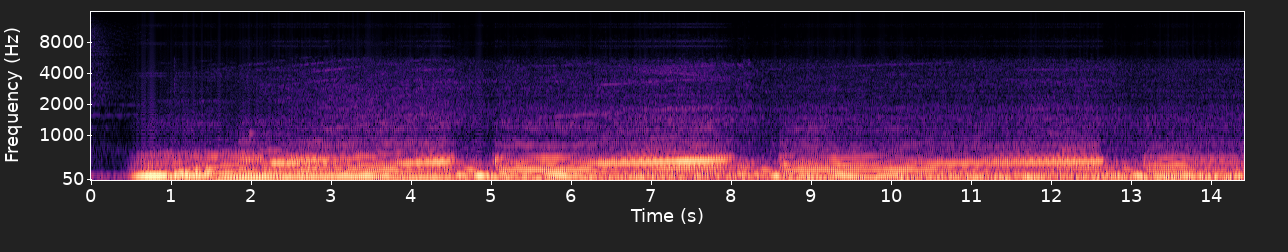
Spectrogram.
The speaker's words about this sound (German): Bei so einer Geräuschkulisse kann man davon ausgehen, dass es sich hier um keine gewöhnliche Autofahrt handelt. Hier wird nicht einfach von A nach B gefahren.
